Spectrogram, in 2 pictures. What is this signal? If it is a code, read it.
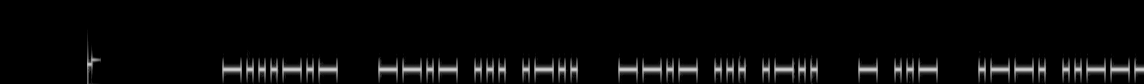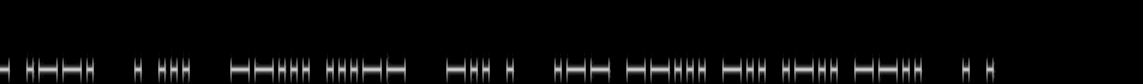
Morse code, heard as a keyed tone, about 19 wpm, 700 Hz. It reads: <BK> QSL QSL TU P2P ES 73 DE W7DLZ EE
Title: POTA QSO Practice - 20wpm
